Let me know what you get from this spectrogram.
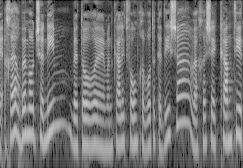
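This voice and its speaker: Fairly slow and with lively intonation, a woman speaks at a medium pitch in an unremarkable speaking voice, captured in a very clean recording with a silent background. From Israel, Kfar Saba. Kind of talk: radio interview.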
